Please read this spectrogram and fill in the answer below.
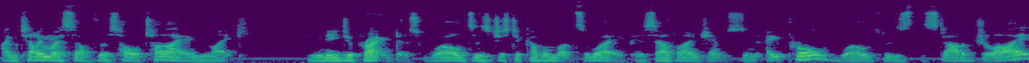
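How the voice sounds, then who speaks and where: A medium-pitched male voice with a New Zealand accent. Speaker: speedcuber. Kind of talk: casual talk to camera.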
